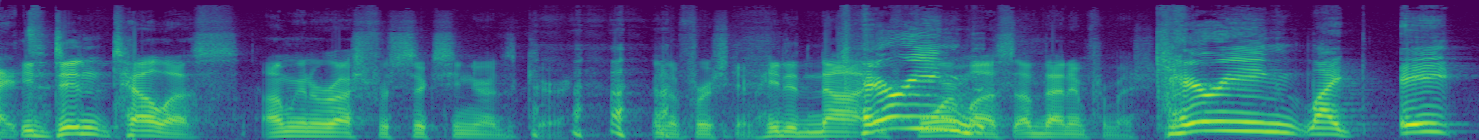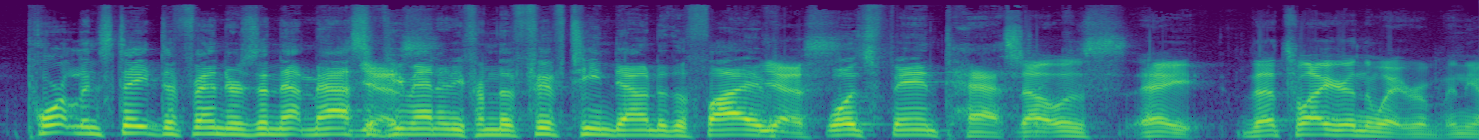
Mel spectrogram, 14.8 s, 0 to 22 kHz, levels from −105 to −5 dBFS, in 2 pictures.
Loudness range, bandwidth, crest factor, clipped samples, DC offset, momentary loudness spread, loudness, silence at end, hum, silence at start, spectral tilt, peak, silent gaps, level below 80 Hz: 6 LU; 19 kHz; 16 dB; under 0.1%; under 0.1%; 15 LU; -22 LUFS; 0 s; none; 0 s; -5 dB/octave; -6 dBFS; none; -62 dBFS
